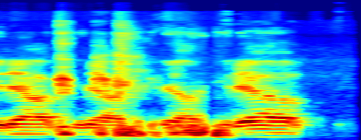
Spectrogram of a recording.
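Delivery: ordinary delivery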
